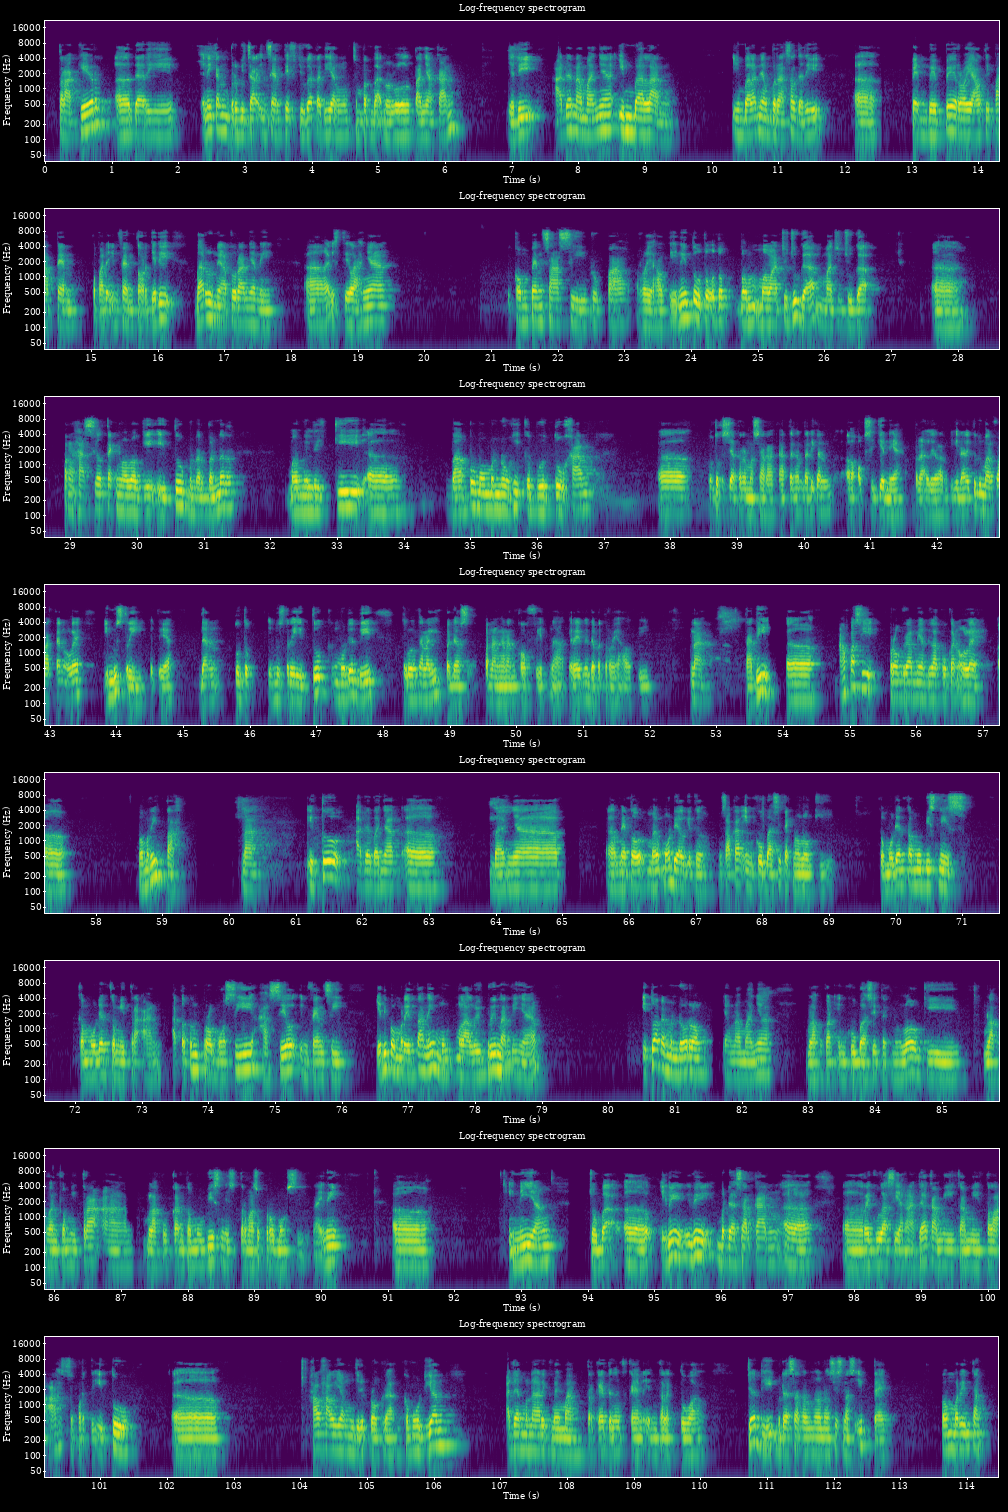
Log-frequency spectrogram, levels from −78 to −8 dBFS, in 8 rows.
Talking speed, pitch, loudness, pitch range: 95 wpm, 120 Hz, -17 LUFS, 115-135 Hz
